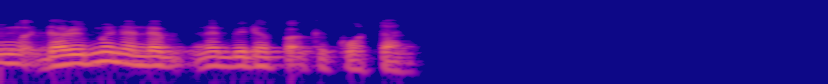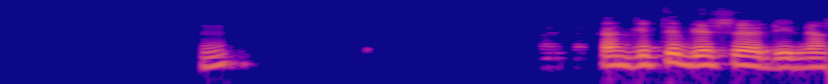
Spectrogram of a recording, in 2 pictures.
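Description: An older man speaks calmly into a microphone, pausing between phrases.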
